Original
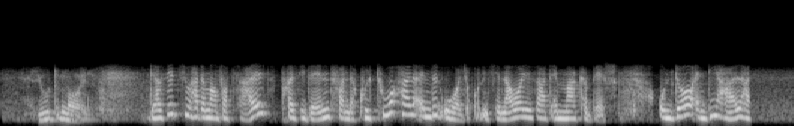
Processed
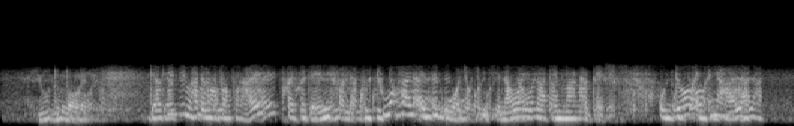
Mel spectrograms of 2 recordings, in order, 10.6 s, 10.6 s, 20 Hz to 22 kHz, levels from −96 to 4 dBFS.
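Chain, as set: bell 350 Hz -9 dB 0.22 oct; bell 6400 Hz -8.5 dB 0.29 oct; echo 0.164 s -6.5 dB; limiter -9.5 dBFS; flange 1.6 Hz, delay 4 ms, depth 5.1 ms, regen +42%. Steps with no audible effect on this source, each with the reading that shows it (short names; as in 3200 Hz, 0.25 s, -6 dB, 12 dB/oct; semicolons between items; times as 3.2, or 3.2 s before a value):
bell 6400 Hz: input band ends at 2400 Hz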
